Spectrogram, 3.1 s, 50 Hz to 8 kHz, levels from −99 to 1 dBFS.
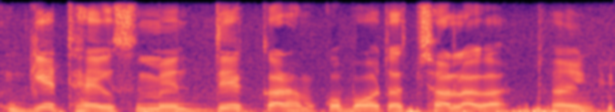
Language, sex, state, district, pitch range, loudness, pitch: Hindi, male, Madhya Pradesh, Umaria, 145-175 Hz, -14 LUFS, 160 Hz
